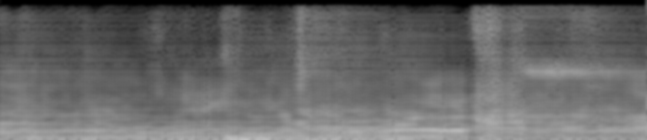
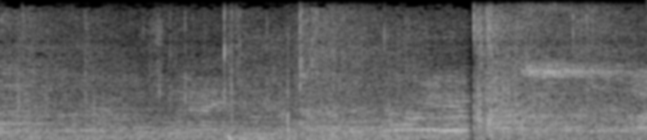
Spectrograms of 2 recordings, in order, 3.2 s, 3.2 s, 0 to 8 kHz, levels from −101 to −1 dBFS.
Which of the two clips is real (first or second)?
second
